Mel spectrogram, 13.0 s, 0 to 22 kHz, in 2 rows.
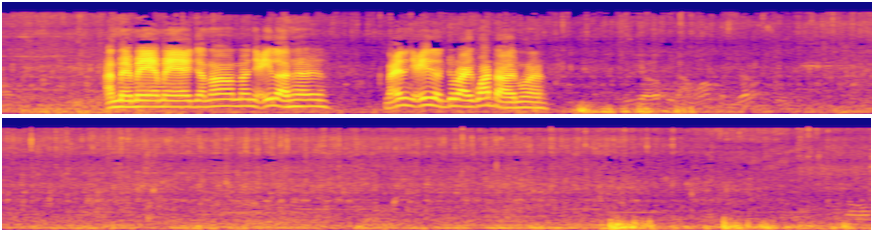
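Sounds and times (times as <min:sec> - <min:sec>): water trickling into pond: 0:00.0 - 0:13.0.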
